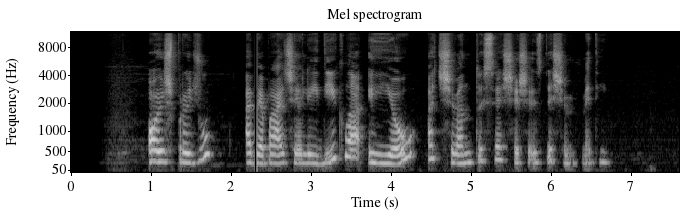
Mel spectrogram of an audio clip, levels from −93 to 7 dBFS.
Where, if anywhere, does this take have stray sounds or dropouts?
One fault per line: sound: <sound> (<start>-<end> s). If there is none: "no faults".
sound: dropout (2.3-2.3 s)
